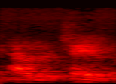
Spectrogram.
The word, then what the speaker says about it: Paulo Coelho: you, according to how you say his name, Paulo Coelho, apparently is the correct pronunciation.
